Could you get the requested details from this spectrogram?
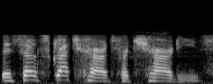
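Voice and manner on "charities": "chardies" for charities, with a D for the T; T softened to D. Shown as a demonstration. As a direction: swallow the middle of charities into "chardies". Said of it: "correct pronunciation of T in that".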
